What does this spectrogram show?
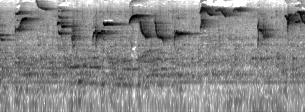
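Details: Ringed young chestnut-capped thrush learning its full song, twittering actively after its spotted juvenile phase; high whistled sweeps fall from very high pitches in quick, varied phrases, nearly continuous, with short pauses between bursts.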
